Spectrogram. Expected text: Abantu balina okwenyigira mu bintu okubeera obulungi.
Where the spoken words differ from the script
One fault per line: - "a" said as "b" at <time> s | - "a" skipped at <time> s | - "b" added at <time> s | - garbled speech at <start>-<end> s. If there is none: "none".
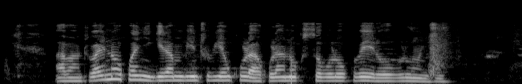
- "by'enkulaakulana okusobola" added at 2.1 s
